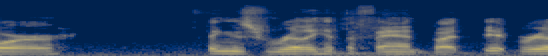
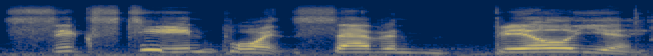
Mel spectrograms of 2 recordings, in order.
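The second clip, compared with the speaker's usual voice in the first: stunned readout; 8 semitones higher, much slower than usual. Real, not acted. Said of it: "Go ahead and read that total out".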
